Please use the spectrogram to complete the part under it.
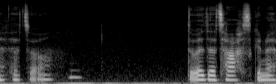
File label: "tasg", Welsh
